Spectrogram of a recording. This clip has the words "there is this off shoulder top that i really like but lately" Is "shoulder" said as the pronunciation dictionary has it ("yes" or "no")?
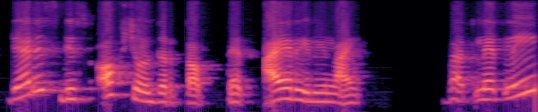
yes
